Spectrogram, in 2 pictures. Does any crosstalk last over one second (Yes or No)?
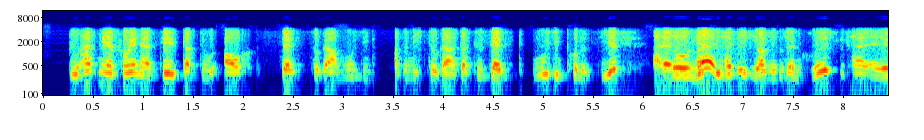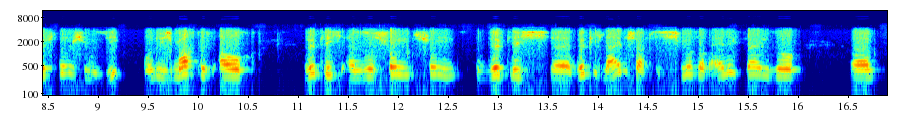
Yes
